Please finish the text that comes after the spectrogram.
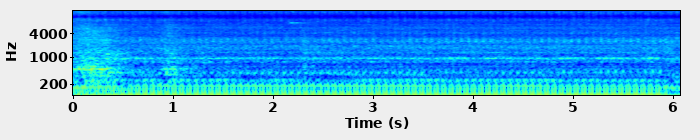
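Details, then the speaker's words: Toro TimeCutter 50 in mower, Kawasaki FR691 engine, before valve adjustment: steady fast ticking over a lumpy low idle, even in time; valve clatter from excessive valve lash. "She's got a pretty good little rattle back here. Sounds like the valves need to be adjusted."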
